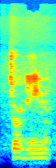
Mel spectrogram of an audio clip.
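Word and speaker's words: Jordynne: Jordine, I believe, is how you say her name.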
